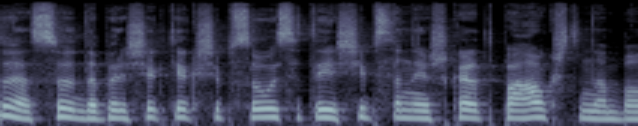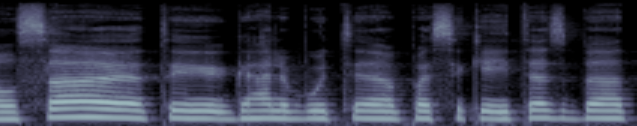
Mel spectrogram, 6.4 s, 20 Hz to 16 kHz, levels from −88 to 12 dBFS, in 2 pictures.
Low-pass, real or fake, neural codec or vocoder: 14.4 kHz; real; none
